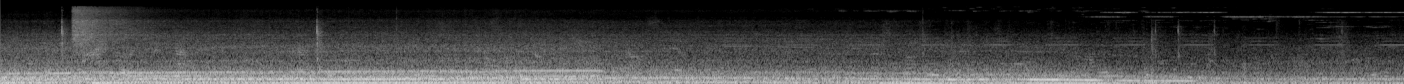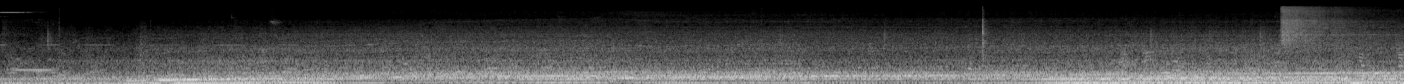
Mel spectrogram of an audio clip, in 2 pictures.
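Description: A bus engine rumbles low and steadily.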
